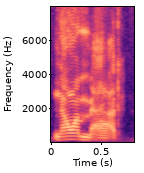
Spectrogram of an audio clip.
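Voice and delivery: ordinary talk

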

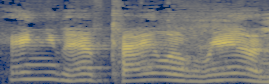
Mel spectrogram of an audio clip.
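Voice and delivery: high, loud whiny villain voice; Kylo Ren. Acted. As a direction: whine it loudly as a bad impression. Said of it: "terrible impression of both of them".

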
